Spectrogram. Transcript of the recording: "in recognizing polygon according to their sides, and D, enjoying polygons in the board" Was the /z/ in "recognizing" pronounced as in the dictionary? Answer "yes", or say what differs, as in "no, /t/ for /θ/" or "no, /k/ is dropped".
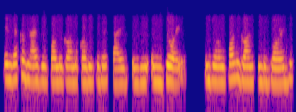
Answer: yes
